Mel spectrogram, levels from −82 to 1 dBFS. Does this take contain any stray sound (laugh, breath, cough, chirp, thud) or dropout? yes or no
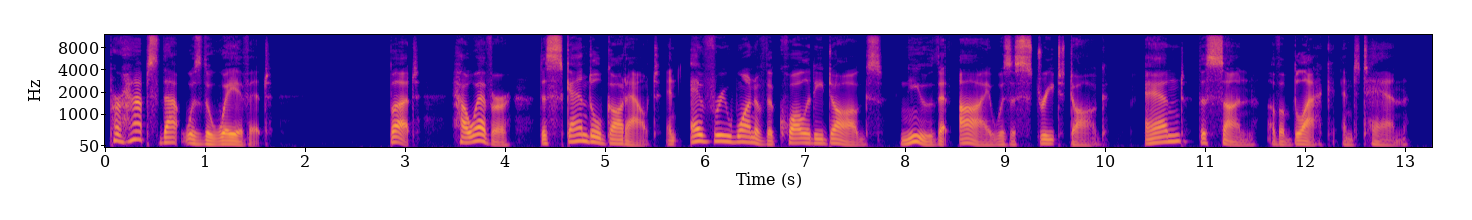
no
